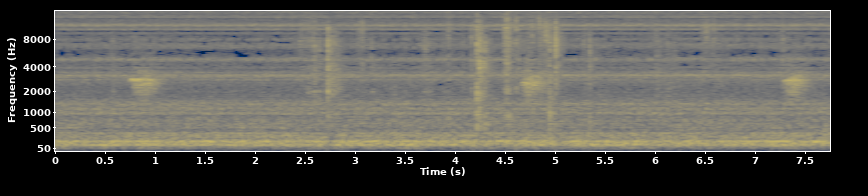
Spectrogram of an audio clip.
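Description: A roll of plastic cling film being handled and pulled to cover a pot: scattered sharp clicks and short crackles over a steady low hum.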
